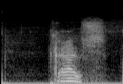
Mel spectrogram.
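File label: "kruis", Dutch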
